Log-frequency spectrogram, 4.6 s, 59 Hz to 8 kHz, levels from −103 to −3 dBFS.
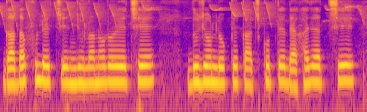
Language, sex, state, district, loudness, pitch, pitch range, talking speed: Bengali, female, West Bengal, Cooch Behar, -15 LUFS, 215 Hz, 210-225 Hz, 145 wpm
